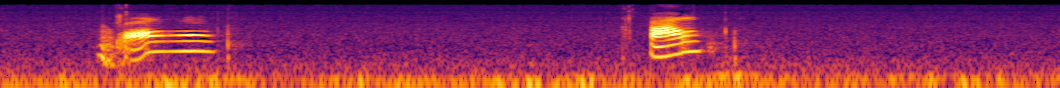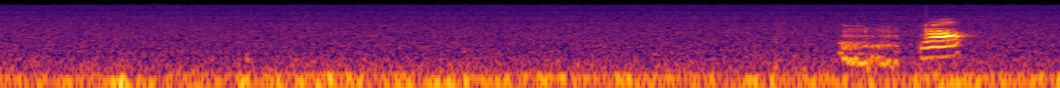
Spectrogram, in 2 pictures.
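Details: Male Siamese cat calling in the morning: three loud, drawn-out meows with rich harmonics, the first two close together and the last after a pause of several seconds, over a quiet low room hum.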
